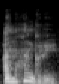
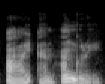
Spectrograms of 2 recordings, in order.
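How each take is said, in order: First: Said in the usual way. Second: "I am hungry" slowly, word by word; slow teaching model. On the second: Shown as a demonstration. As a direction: spell out "I am hungry" slowly for learners. Teacher gives slow full form again. ("I am hungry" yavaş, tane tane)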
